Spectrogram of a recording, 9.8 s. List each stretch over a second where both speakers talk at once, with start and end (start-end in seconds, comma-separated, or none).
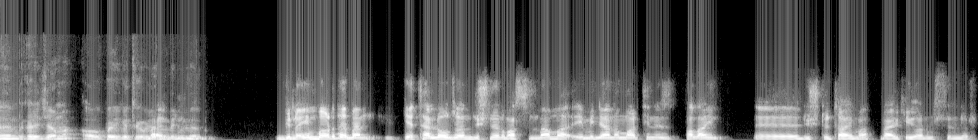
none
